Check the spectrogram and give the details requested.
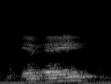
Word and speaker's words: Mashak: Okay, and in English you're going to spell that M-A-S-H-A-K.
